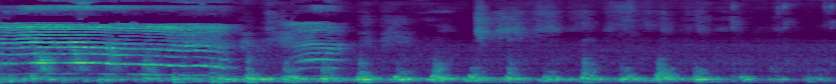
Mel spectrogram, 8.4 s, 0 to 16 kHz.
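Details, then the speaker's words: Normal fetal heartbeat on obstetric ultrasound at 16 weeks of gestation, fourth pregnancy, cephalic fetus: after a brief tone, rapid regular whooshing pulses with heart rate measured at 162 beats per minute. "tha khawp mai! Heart rate hi za leh... minute khatah 162 beats a ni a,"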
